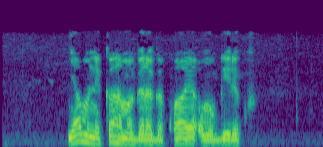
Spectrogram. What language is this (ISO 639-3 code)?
kin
